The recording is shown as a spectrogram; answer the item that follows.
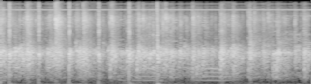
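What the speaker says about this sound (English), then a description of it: "another round of applause for everybody." Audience applause fills the room at a game studio build review, dense steady clapping from a gathered group with a few voices mixed in beneath.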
